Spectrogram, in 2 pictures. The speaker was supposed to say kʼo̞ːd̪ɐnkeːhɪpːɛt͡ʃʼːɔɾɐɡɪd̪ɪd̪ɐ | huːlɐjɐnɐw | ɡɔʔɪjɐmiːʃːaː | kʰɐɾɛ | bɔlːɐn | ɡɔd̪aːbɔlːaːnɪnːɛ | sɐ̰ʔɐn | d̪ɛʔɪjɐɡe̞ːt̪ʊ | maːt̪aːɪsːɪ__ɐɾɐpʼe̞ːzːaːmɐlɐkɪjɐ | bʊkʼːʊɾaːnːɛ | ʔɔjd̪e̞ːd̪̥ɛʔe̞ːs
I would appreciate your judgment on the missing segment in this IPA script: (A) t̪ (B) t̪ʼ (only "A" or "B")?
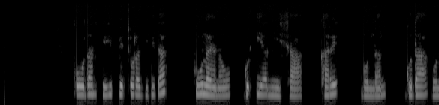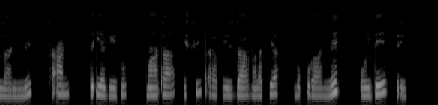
B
